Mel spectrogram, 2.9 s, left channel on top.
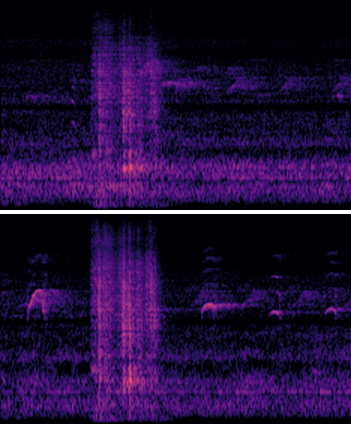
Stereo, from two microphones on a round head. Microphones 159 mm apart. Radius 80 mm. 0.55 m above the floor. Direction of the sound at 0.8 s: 35° right (ahead or behind).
